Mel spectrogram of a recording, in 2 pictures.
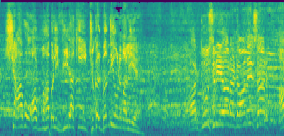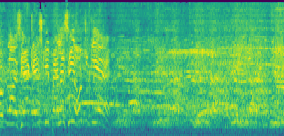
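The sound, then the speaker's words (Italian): A wrestling arena crowd cheers during a tag match with Chavo Guerrero and Vira, a continuous roar of many voices with scattered loud shouts and yells rising above it. “Senti il pubblico come me, senti il pubblico come ti fa Vira.”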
